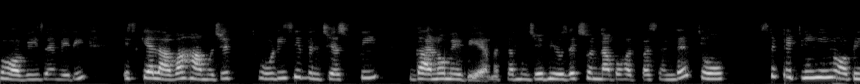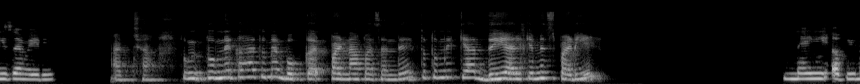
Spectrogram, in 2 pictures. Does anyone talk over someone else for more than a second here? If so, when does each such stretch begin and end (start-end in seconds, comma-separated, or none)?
none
